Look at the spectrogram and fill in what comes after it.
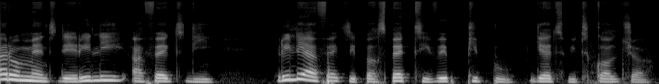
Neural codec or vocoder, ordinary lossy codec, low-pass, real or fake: autoencoder, 48 kHz, 128 numbers a frame, DAC-VAE, trained on Japanese speech; none; none; fake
